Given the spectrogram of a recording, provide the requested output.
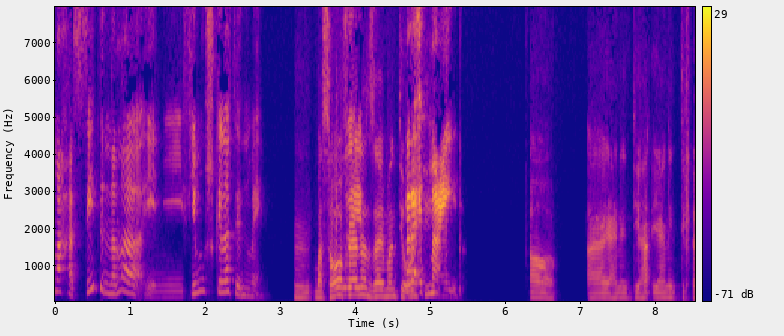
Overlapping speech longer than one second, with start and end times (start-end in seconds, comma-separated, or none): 3.7-5.2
